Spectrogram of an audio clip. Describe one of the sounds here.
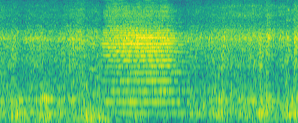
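A train horn sounds loudly for about a second.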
